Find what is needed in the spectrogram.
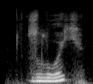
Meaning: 1. wicked, evil, ill-natured 2. malicious, malevolent, spiteful 3. angry, enraged, "mad" 4. rabid, irate, venomous 5. fierce, severe, bitter 6. ill, harmful, evil, bad
- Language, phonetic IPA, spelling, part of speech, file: Russian, [zɫoj], злой, adjective, Ru-злой.ogg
